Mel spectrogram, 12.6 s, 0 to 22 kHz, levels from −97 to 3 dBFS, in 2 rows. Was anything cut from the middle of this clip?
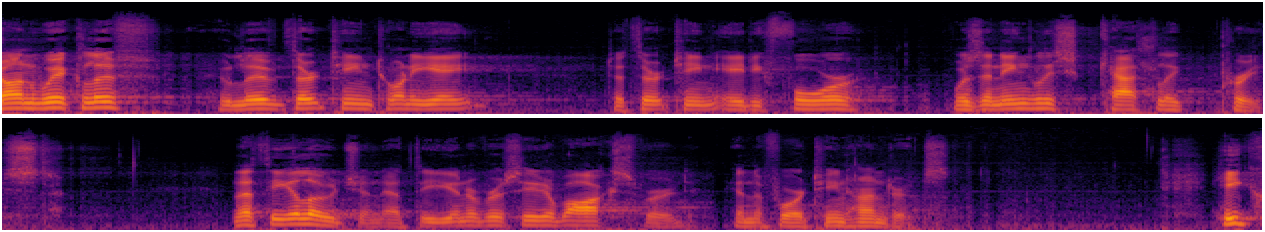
yes; 4 cuts; at 1.4 s, 4.6 s, 7.5 s, 9.8 s

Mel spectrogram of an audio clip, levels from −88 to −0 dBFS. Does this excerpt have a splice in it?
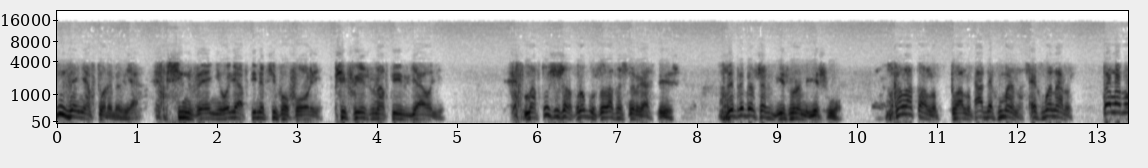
yes; 3 cuts; at 1.1 s, 3.4 s, 11.5 s

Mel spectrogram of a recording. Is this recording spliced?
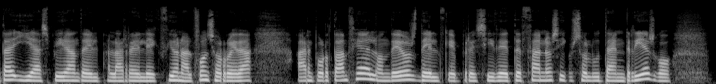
yes; 5 cuts; at 1.0 s, 3.1 s, 3.7 s, 4.4 s, 5.7 s

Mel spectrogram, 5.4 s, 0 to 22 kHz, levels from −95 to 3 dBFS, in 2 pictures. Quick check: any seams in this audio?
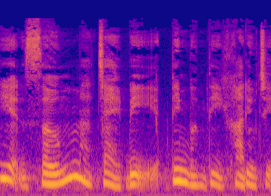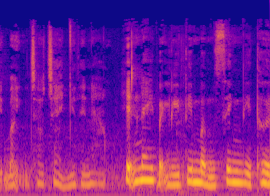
yes; 4 cuts; at 2.1 s, 2.5 s, 3.9 s, 4.3 s

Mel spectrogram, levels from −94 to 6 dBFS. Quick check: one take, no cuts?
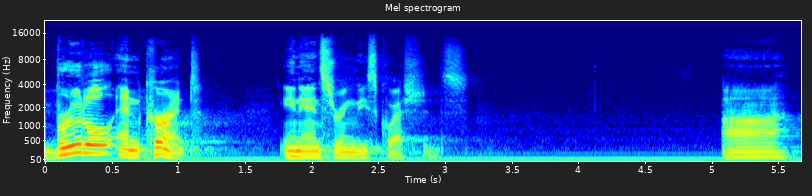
yes; 0 cuts

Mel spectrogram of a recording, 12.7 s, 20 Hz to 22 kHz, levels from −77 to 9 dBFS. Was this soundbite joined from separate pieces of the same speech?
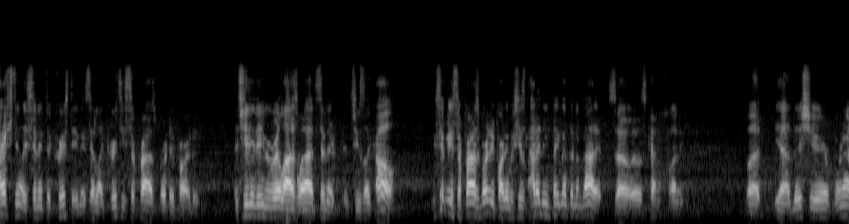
yes; 2 cuts; at 4.5 s, 7.9 s

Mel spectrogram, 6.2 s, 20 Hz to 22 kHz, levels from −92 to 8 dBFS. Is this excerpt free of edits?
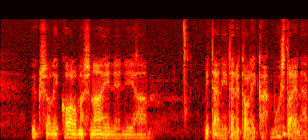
no; 1 cut; at 3.9 s

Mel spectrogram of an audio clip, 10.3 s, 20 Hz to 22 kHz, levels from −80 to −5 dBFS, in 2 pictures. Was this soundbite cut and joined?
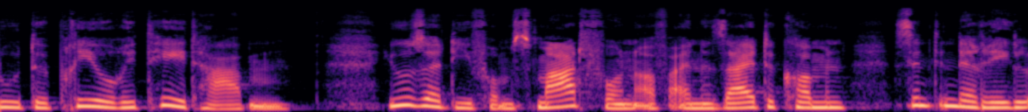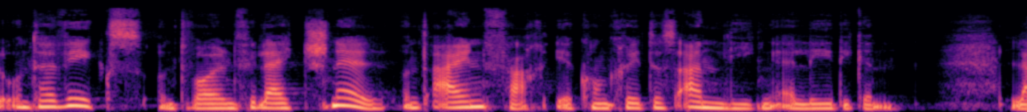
no; 0 cuts

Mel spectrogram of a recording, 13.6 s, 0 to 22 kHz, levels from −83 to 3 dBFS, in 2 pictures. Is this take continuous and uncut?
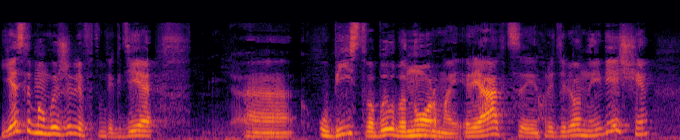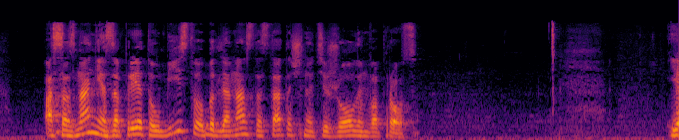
no; 4 cuts; at 1.1 s, 5.4 s, 7.3 s, 8.9 s

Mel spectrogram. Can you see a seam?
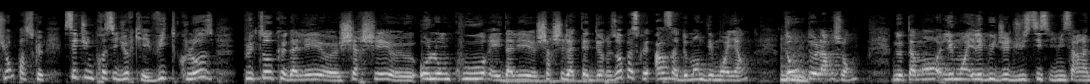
no; 0 cuts

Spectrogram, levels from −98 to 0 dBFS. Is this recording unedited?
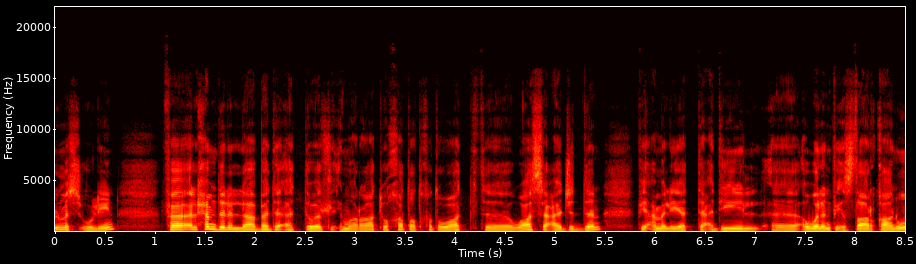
yes; 0 cuts

